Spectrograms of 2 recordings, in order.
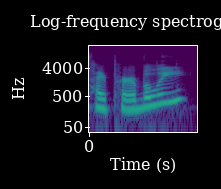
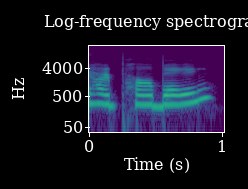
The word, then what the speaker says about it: hyperbole: heck I'm talking about it's like a Greek pronounce hyperbole I I'm not a person who would say hyperbole hyperbole it's not two L's it's an L E I know how I'm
